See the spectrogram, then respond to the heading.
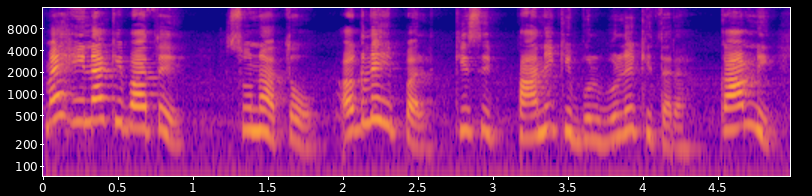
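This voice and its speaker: A woman narrating a dramatic first-person audio story in an emotional, expressive way. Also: high-pitched, moderate pace.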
